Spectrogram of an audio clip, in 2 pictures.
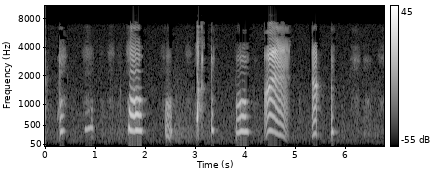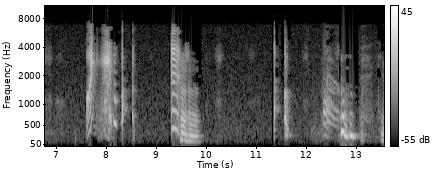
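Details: Infant hiccups: repeated short, sharp hiccup sounds mixed with squeals, giggles, laughter and babbling.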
